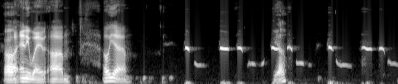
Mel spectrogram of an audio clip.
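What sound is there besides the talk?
person whistling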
